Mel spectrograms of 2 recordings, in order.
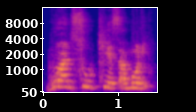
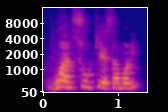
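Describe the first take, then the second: No difference in how they are said.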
